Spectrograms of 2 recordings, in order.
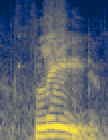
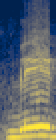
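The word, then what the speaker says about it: played: past tense என்ன சார் பிளேட் பிளேடு இல்ல பிளேட் take டேக்னு இதை உச்சரிக்க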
